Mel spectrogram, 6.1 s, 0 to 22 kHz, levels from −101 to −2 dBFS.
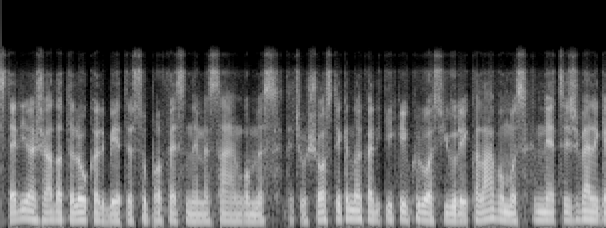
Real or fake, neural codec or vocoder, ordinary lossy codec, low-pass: fake; codec, 16 kHz, 0.9 kbps, LongCat-Audio-Codec; Opus, 16 kbps; 7.2 kHz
